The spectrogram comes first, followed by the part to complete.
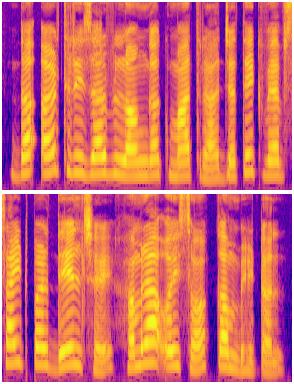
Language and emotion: Maithili, neutral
